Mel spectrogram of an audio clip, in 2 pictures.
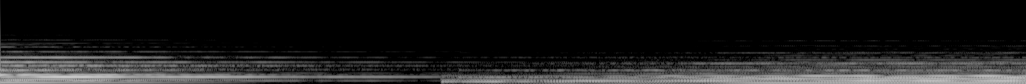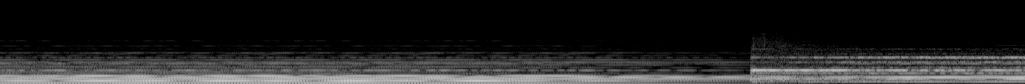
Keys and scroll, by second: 2.4 space, 2.8 space, 3.4 space, 3.6 x, 9.2 space, 11.8 space, 14.0 super+z, 14.8 x, 16.4 super+-.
